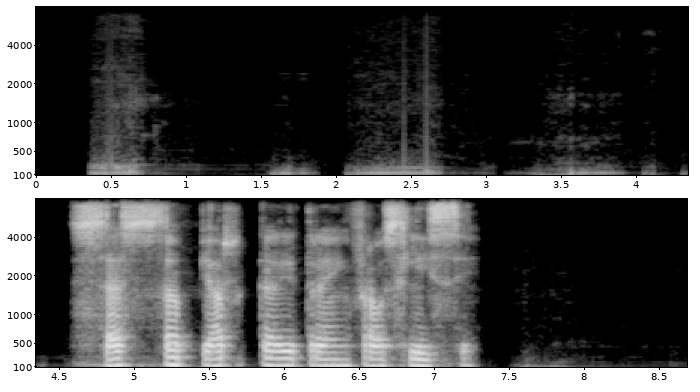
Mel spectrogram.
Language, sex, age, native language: Icelandic, male, 20-29, Icelandic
